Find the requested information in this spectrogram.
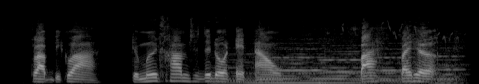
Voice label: "thuh", thai; THUH/THUHT เถอะ/เถิด is slightly politer than SI ซิ, although both are polite particles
